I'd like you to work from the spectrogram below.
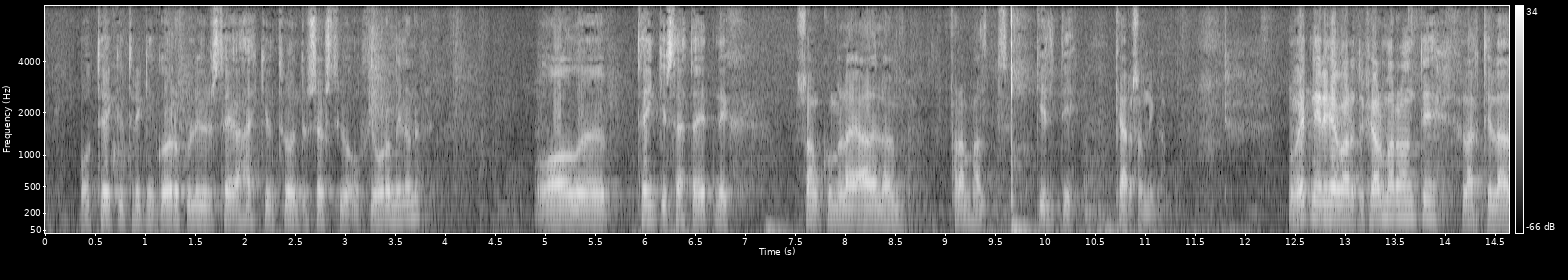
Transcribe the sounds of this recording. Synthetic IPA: ɔɣt̪ʰɛːcʏt̪ʰɾɪciŋkœːɾʏhkʏlɪːvɪɾɪst̪ʰeːɣaɦajhcɪʏmt̪ʰvœːhʏnt̪ɾʏsɛkst̪ʰiɔʔɔ̰ɣfjowɾamiljonɪɾ̥ | ɔɣt̪ʰejɲcɪst̪θɛht̪aejt̪nɪx | samkʰɔːmʏlaːjaːðɪlɛɣʏmfɾamɦalt̪cɪlt̪ɪcʰaɾsamniŋka | nuejt̪nɪɾhɛɾvaɾant̪ɪfjawɾmaɾaðant̪ɪlaxt̪ʰːɪla

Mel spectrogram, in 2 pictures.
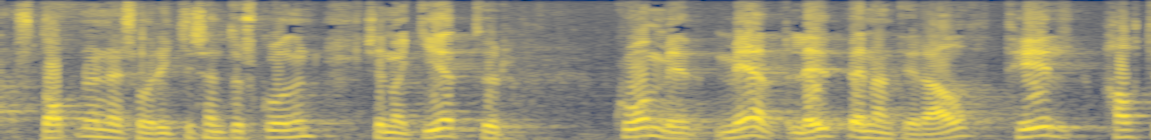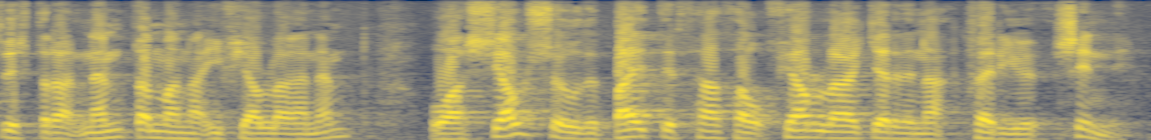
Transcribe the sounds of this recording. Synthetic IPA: st̪ɔpnʏnejnsɔɾiːcɪsɛnt̪ʏ̥skɔːðʏnsɛmacɛːt̪ʏɾ̥ | kʰɔːmɪðmɛðlejðpɛnant̪ɪɾaːwðt̪ʰɪlhawht̪vɪr̥t̪ɾanɛmt̪amanːaifjawlɛɣanɛmt̪ | ɔɣaðsjawlsœɣðʏpaːjt̪ɪɾ̥θaðθawfjawɾlɛɣacɛɾðɪna̰kʰv̥ɛɾjʏsɪnːɪ

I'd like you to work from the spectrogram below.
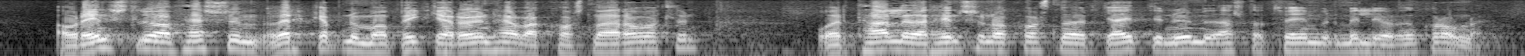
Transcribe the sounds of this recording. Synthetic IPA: a̰wrejnst̪lʏavθɛsːʏmvɛr̥kapnʏmawpɪcːarœːɥnɦɛvakʰɔst̪naðaɾawvat̪lʏn | ɔ̰ɣɛɾ̥t̪ʰaːlɛðaɾ̥ɦejnsownakʰɔst̪naðʏɾcaːjt̪ɪnʏːmɪðal̥t̪at̪ʰveːjmʏɾmɪljɔɾðʏmkʰɾoːwna̰

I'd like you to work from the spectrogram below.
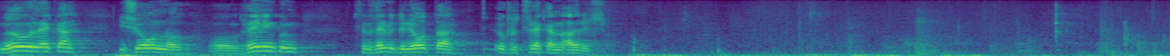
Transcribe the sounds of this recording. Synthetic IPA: mœːɣʏleːjkaisjoːwnnɔɣɔɣr̥ɪjviŋkʏm | sɛmθejɾmʏnt̪̬ʏnjoːwt̪aʏklʏst̪fɾɛːkaɾɪnaðɾɪs

